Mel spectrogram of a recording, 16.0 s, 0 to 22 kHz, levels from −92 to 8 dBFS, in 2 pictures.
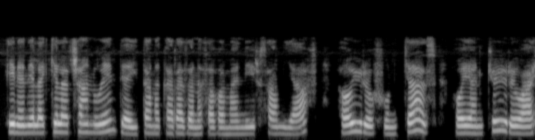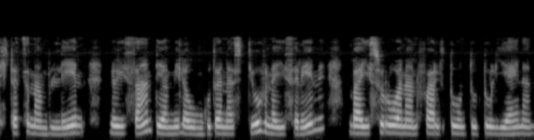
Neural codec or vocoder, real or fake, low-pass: none; real; 7.2 kHz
